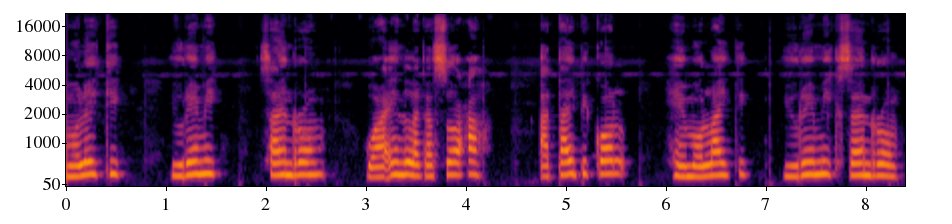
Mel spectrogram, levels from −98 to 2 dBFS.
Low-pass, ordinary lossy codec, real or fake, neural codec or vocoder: none; none; real; none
